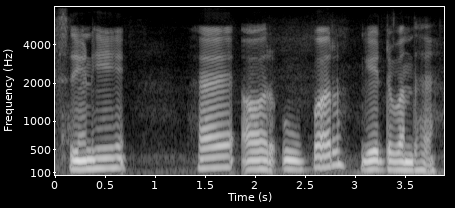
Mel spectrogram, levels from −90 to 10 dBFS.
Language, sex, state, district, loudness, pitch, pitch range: Hindi, female, Jharkhand, Palamu, -15 LUFS, 155 Hz, 140-175 Hz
